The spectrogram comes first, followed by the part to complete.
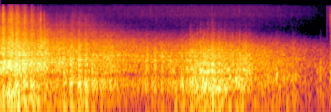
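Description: A sudden loud boom that rolls on as a low rumble, swells again about two and a half seconds in, then fades away: a thunder-like transition sound effect laid over a cut to black.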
